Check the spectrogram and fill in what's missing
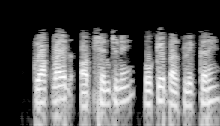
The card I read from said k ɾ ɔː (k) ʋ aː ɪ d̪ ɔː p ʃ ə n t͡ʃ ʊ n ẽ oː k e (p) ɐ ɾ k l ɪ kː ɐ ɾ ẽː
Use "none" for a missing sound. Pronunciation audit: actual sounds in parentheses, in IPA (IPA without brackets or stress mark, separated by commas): k, p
